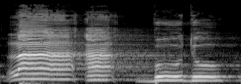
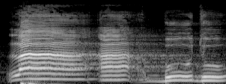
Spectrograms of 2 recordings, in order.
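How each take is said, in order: Both takes have the same delivery.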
